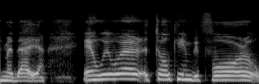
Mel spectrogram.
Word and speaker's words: Medalla: The pronunciation is Medalla.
